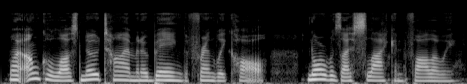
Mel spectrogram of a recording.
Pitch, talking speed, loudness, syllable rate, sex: 190 Hz, 205 wpm, -18 LUFS, 5.2 syllables/s, female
